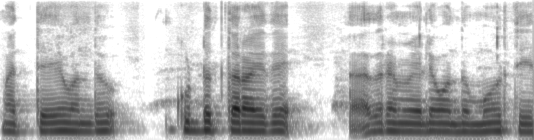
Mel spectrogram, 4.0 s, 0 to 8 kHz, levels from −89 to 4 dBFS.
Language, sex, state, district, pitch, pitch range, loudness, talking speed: Kannada, male, Karnataka, Koppal, 130 Hz, 125-130 Hz, -20 LUFS, 150 wpm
